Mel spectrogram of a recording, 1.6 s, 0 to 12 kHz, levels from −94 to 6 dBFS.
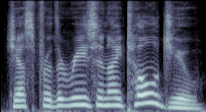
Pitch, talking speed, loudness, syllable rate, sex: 190 Hz, 270 wpm, -15 LUFS, 5.5 syllables/s, male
